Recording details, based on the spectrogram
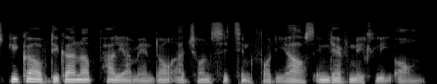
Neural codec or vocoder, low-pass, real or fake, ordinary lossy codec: codec, 16 kHz, 2 kbps, X-Codec, HuBERT features, trained on LibriSpeech; 7.2 kHz; fake; none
